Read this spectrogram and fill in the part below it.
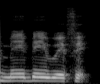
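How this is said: The short vowels sound like e. The speaker calls it wrong. "don't read in Persian or Urdu style"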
